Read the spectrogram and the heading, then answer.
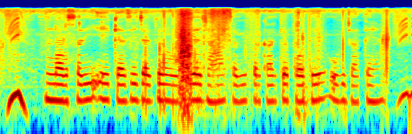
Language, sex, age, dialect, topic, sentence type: Hindi, male, 18-24, Hindustani Malvi Khadi Boli, agriculture, statement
